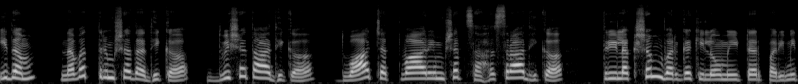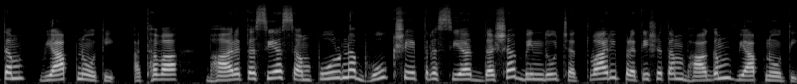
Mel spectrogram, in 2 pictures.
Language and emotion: Sanskrit, neutral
